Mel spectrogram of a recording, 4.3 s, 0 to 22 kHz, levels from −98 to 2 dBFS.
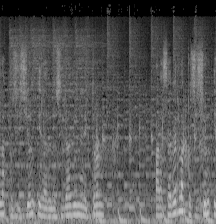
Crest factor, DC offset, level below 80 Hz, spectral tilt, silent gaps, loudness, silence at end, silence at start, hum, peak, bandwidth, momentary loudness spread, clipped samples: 16 dB; under 0.1%; -40 dBFS; -4.5 dB/octave; none; -28 LUFS; 0 s; 0 s; none; -12 dBFS; 19 kHz; 10 LU; under 0.1%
